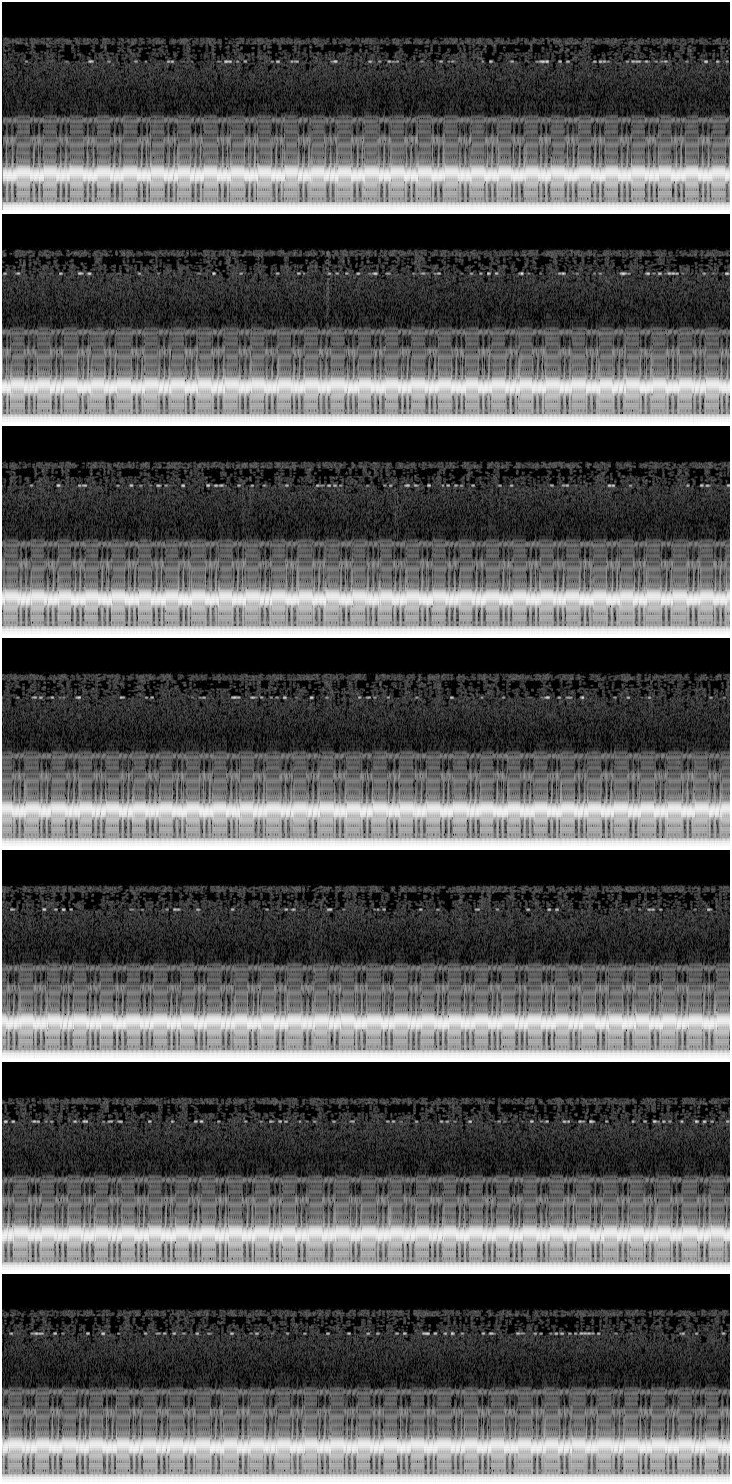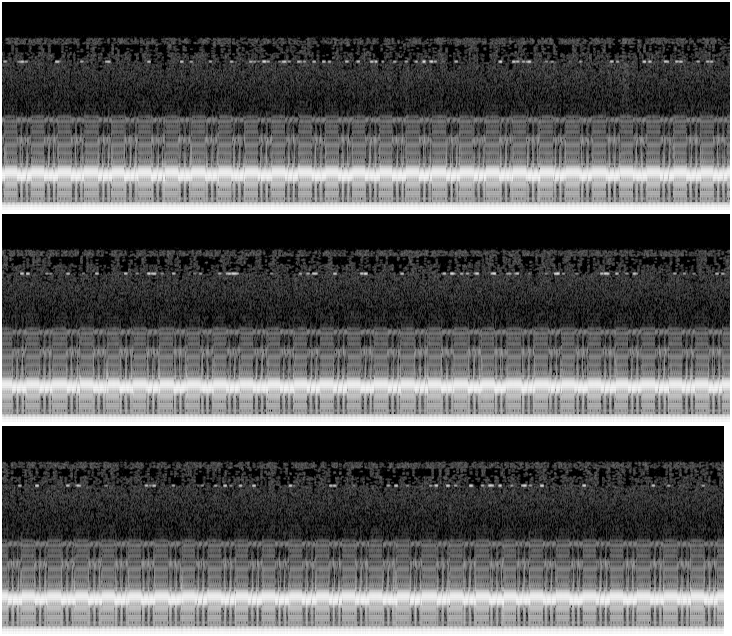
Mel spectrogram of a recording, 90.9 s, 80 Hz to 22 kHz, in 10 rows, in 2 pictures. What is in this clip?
system 100 drones 6
A series of drone sounds created using a Roland System 100 modular synth. Lots of deep roaring bass.
ambience, analog-synthesis, bass, bass-drone, deep, drone, low, modular-synth, oscillator, Roland-System-100, synthesizer, vintage-synth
